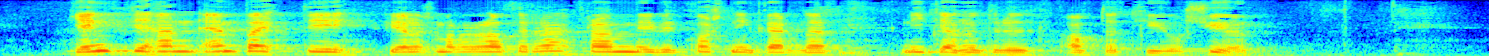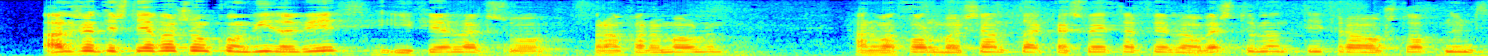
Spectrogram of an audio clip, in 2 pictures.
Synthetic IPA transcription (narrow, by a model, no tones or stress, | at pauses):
cejŋt̪ɪɦanːɛ̰mpajht̪ɪfjɛːɾlaksmawlaɾawθejrːafɾamːɪvɪɾ̥kʰɔst̪niŋkaɛɾt̪naɾniːt̪jawhʏnt̪ɾʏða̰wht̪at̪ʰiɔsjœ | a̰lsant̪ɪ̥ɾst̪ɛːfansɔnkʰɔmviːðavɪðifjɛɾlaksɔɣfɾamfaɾamaːwlʏm | hanːvaɾ̥fɔɾmaw̪samt̪ʰaːkasveːjt̪aɾ̥fjɛːlaawvɛst̪ʏɾlant̪ɪfɾawst̪ɔpnʏn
